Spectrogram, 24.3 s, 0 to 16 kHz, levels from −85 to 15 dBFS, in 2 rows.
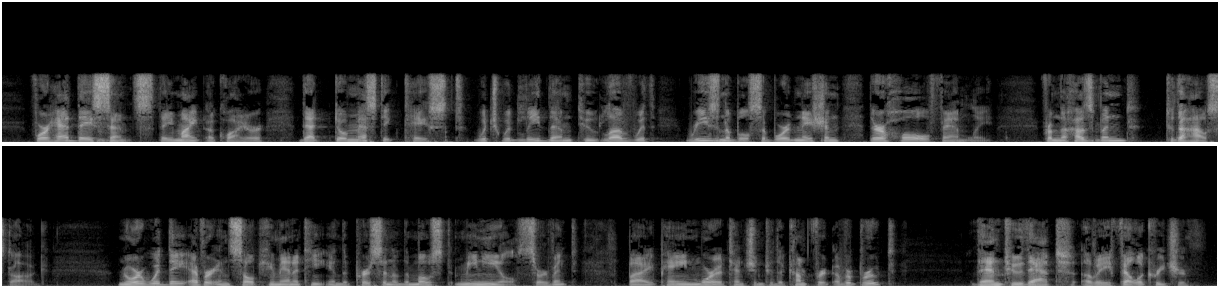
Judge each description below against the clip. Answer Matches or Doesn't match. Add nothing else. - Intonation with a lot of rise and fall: Matches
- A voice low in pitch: Matches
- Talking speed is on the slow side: Doesn't match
